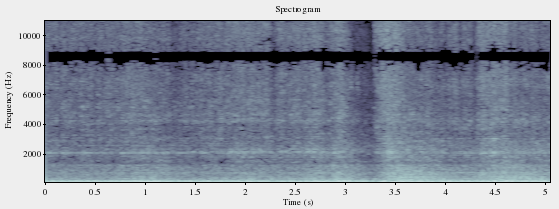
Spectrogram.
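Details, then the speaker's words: Truck that sat about four years, choke not hooked up, carburetor suspected: a deep, rough V8 rumble rising and falling with the throttle, lumpy and needing nursing while cold, but running steadily. "so it needs to be nursed along but listen to it friends"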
